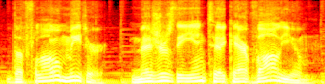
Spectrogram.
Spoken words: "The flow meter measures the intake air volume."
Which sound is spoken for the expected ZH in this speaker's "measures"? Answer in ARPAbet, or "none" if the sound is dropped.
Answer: ZH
